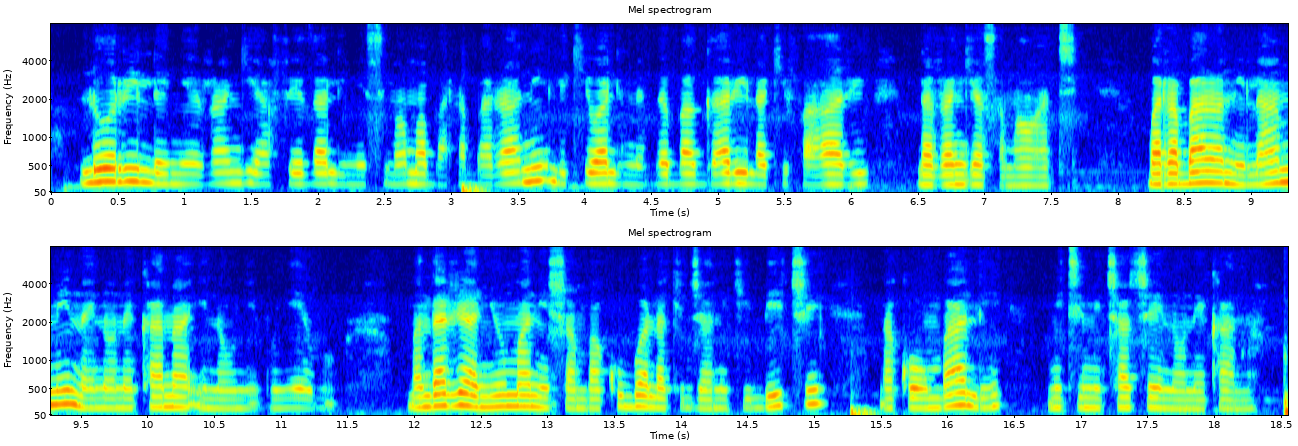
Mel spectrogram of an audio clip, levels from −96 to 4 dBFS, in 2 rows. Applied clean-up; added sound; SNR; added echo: none; Bass drum; 15 dB; none.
